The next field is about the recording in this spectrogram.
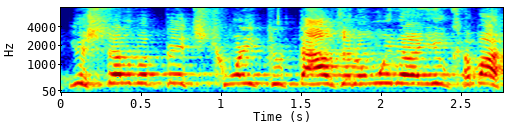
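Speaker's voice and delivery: high, loud cursing at a horse; imitated screaming. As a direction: imitate a frantic bettor yelling it on. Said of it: "Angel's screaming on the other end".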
